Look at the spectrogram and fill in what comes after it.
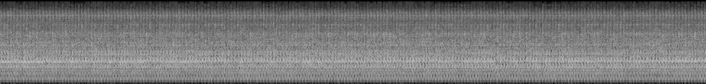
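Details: Curbside freebie small generator, near-new inside, just started on choke: steady even buzz at constant speed, no misses, knocks or surging; normal running.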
